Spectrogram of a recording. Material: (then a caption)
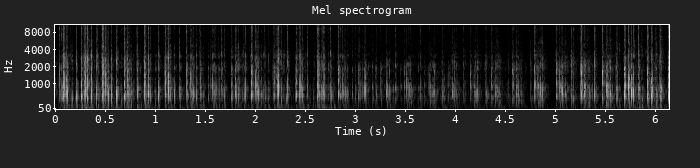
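Thin metal. A small rectangular green-and-white metal Altoids mint tin, hollow and closed, is held in both hands and tapped and clicked with fingernails on its sides and edges. Fast, irregular bursts of sharp, bright clicks and ticks with a thin metallic tone centred near 950 Hz, each dying away almost instantly with no low end.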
